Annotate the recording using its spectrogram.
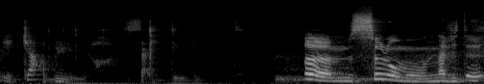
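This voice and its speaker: A man puts on a character voice, fairly high in pitch and delivered at a very slow pace. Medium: fan dub. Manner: earnest, self-important.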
